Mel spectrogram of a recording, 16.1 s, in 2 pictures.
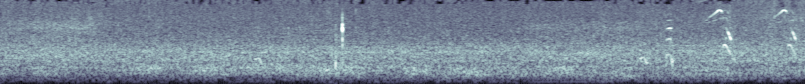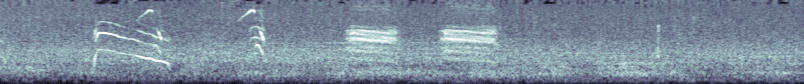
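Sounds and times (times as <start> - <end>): faint hiss: 0.0 - 16.0
birds whistling calls: 6.4 - 8.0, 9.0 - 9.8, 10.4 - 10.8
harsh raspy bird calls: 9.0 - 9.8, 10.5 - 10.8, 11.5 - 13.0.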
